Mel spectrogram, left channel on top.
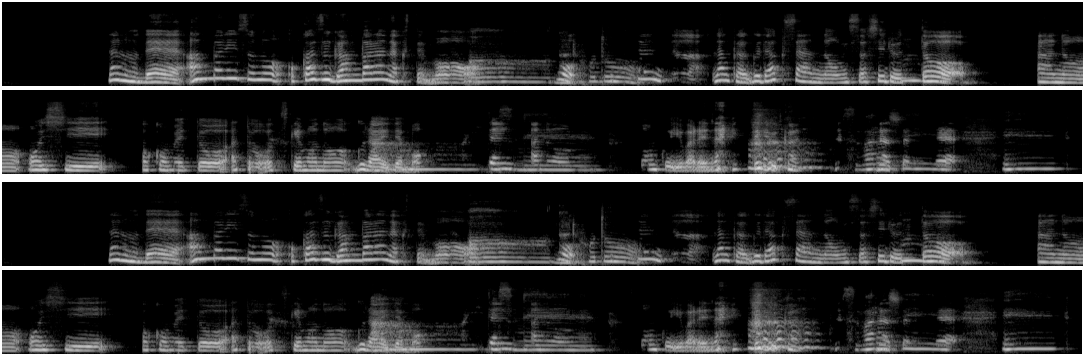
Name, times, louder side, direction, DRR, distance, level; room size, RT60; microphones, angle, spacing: voice 1, 1.1-4.8 5.5-5.8 6.4-9.6 10.4-11.9 12.2-15.0 15.7-16.5 17.2-18.8 19.6-19.7 20.2-20.3, left 2 dB, 20° left, 0.3 m, -22 dB
voice 2, 4.7-6.4 9.0-9.4 14.5-16.8 18.3-19.0 19.3-21.4, right 3 dB, 35° right, 0.7 m, -27 dB
6.7 x 6.6 x 4.7 m
head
